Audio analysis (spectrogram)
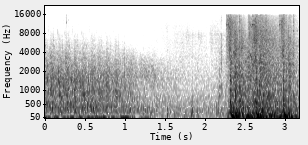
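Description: Automatic gunfire in the video game Destiny, a dense rapid rattle of shots filling the clip, growing louder and harsher for the final second with no talk.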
